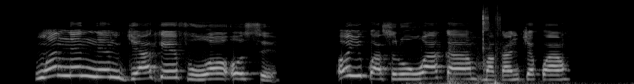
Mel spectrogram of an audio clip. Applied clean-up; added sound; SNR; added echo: neural mask model DeepFilterNet 3.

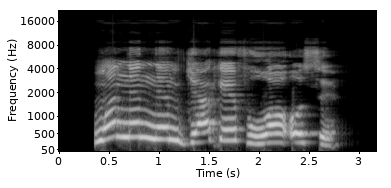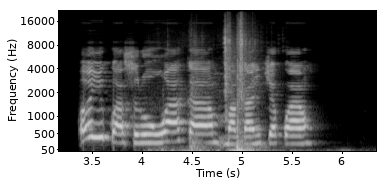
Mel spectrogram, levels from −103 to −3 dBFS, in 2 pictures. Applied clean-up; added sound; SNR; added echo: classical method log-MMSE.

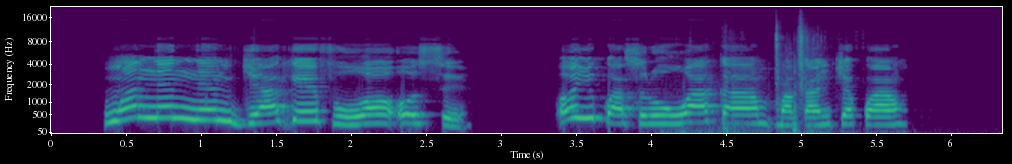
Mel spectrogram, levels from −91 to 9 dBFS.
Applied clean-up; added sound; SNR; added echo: neural mask model RNNoise.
